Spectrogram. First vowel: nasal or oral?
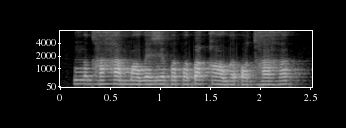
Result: oral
